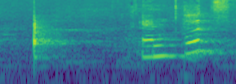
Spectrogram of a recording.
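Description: A single sharp clack as a small metal coffee canister is set down on a wooden table. A voice begins about one and a half seconds in.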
